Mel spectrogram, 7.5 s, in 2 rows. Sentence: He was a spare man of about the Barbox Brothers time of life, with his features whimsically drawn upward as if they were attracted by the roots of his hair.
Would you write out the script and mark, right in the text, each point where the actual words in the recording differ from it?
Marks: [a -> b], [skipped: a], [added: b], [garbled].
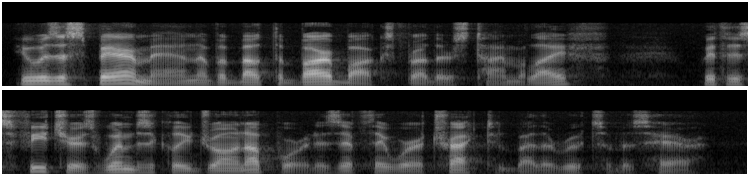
He was a spare man of about the Barbox Brothers time [skipped: of] life, with his features whimsically drawn upward as if they were attracted by the roots of his hair.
